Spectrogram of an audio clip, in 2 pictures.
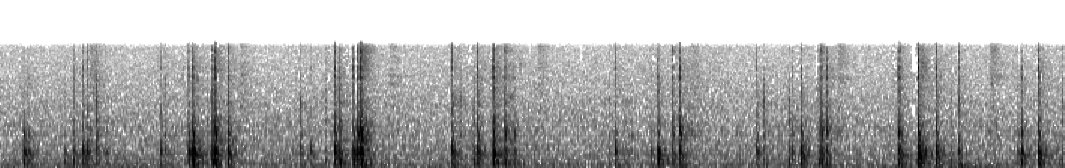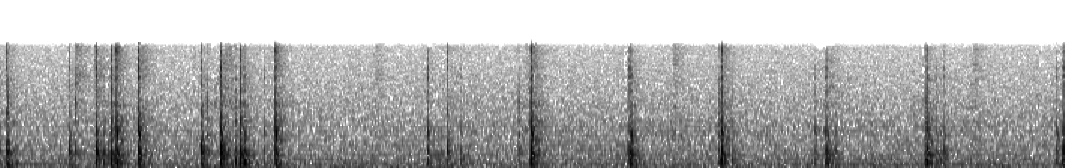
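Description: Fingertips and natural nails of both hands tap on a solid, light pine-grain wooden tabletop in a steady rhythm. The short, dry clicks and knocks decay almost at once, mostly in small rapid clusters with a quiet hiss between them.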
